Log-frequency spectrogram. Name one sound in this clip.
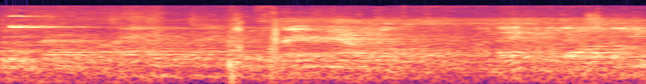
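Wrestlers thump and scuffle on a mat.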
